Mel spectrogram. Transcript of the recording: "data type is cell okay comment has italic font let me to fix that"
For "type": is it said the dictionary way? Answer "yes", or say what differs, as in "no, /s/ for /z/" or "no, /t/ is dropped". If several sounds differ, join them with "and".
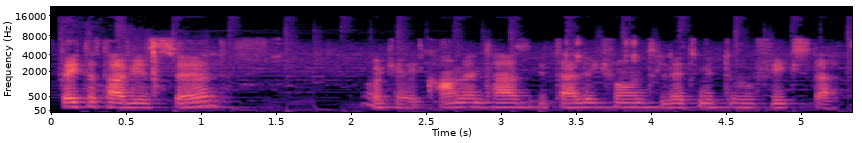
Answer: no, /b/ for /p/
